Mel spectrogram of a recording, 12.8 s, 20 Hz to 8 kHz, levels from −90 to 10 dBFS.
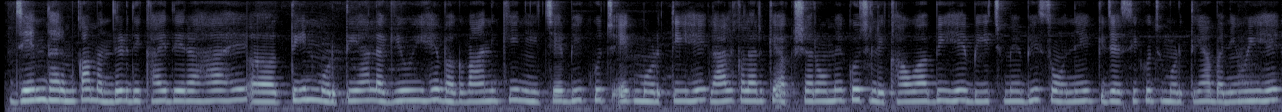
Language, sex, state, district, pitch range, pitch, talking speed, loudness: Hindi, female, Jharkhand, Jamtara, 220-235 Hz, 230 Hz, 195 wpm, -31 LUFS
